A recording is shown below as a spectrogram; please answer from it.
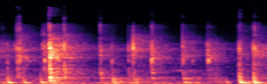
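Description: Computer keyboard being typed on: faint, irregularly spaced key taps, several within a couple of seconds.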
